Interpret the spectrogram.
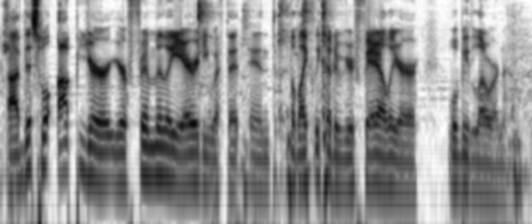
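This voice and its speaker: A man's voice: lowish voice, fairly quick, a bit bright, faint music behind. A man running a tabletop game as game master, narrating in a loose, rambling way full of ums and likes.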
